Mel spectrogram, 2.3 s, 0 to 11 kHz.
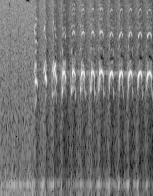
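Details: Ospreys at the nest in Charlo, Montana, on 19 September 2023 at 20:14: a steady run of sharp, high whistled chirps, about six per second, over a low hum.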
